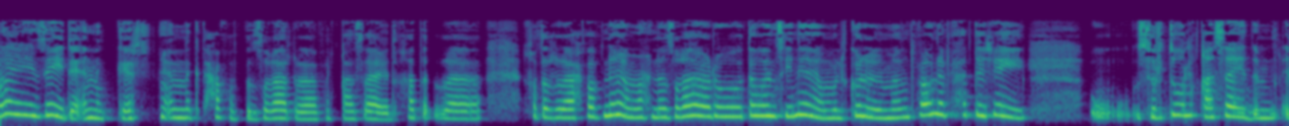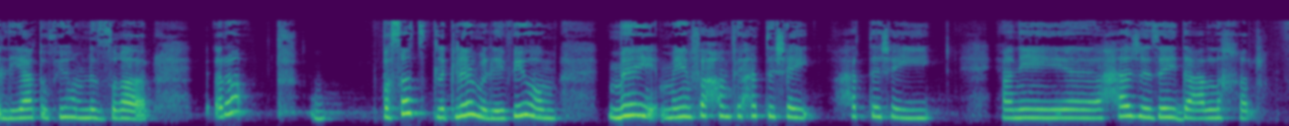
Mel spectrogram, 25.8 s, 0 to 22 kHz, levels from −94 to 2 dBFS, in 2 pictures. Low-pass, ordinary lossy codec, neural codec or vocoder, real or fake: 19.8 kHz; MP3, 48 kbps; autoencoder, 48 kHz, 128 numbers a frame, DAC-VAE, trained on Japanese speech; fake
